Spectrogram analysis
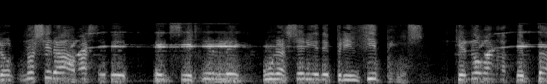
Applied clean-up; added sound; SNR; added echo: neural mask model RNNoise.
